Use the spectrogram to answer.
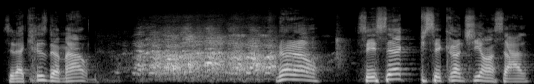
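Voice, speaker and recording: Young anglophone guy, Quebec accent, deadpan dark stand-up, slightly high voice, hesitant delivery. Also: heavy background noise. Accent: English-speaking Quebecer speaking French. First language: English. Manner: halting with many ums, deadpan dark jokes. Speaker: stand-up comedian. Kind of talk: stand-up set.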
